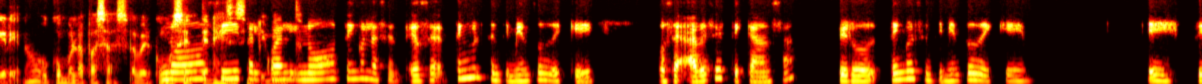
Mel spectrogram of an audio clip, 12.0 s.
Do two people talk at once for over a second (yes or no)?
yes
